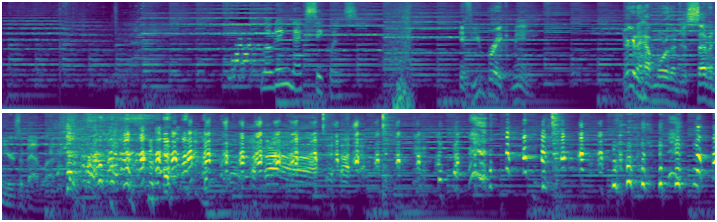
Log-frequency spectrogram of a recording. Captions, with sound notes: (computer chiming) Loading next sequence. If you break me you're gonna have more than just seven years of bad luck. (group laughing)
